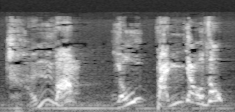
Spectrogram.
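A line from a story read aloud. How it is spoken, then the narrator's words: Loud. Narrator (Chinese): 果亲王和简亲王大声说道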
